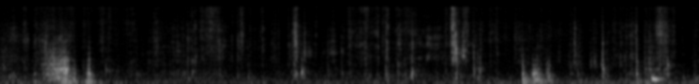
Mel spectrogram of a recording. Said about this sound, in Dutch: Ik ga eerst even de doos verder uitpakken. Dus we hebben de telefoon.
